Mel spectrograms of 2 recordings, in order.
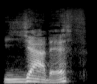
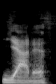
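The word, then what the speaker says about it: Jaddeth: Um he he name drops his god here which is um holy yadith. Um it's spelled with a J but words of Brandon has confirmed that it's pronounced with a Y. It's Yadith.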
